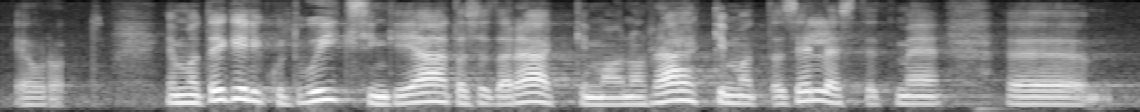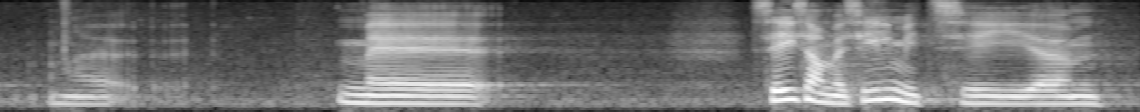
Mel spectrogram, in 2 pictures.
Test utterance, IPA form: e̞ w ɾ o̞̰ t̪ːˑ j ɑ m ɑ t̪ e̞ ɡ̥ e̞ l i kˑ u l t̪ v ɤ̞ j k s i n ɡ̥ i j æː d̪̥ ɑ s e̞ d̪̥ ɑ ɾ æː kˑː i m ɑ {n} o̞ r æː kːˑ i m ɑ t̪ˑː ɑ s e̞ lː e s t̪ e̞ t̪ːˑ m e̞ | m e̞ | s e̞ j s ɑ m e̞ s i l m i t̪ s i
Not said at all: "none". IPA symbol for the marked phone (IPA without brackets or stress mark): n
